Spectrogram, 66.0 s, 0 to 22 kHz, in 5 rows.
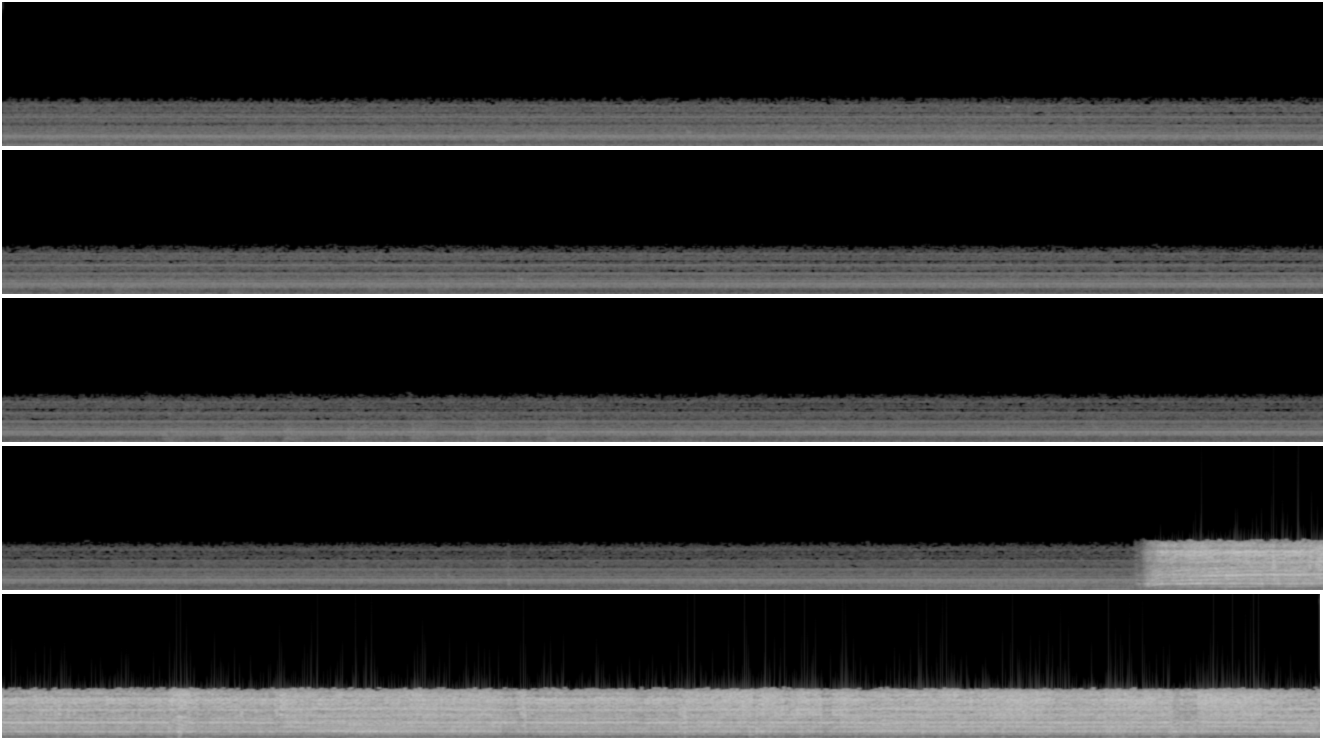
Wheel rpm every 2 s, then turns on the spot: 0, 0, 0, 0, 0, 0, 0, 0, 0, 0, 0, 0, 0, 0, 0, 0, 0, 0, 0, 0, 0, 0, 0, 0, 0, 70, 160, 160, 160, 160, 160, 160, 160.
none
